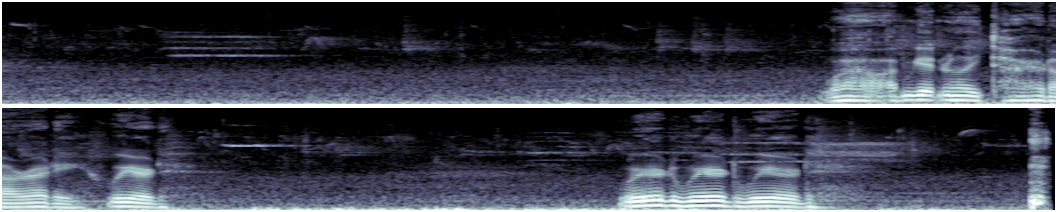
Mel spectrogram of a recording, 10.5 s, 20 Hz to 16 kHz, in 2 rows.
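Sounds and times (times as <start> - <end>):
birds calling from above: 0.0 - 10.5
speech: 4.1 - 6.3, 8.4 - 9.6
outdoor wind noise: 6.5 - 9.3.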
